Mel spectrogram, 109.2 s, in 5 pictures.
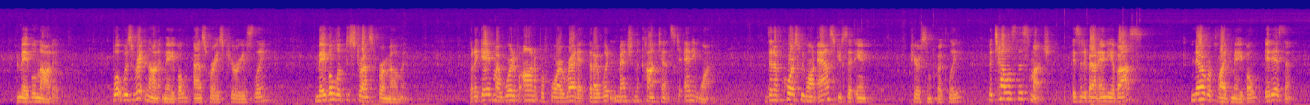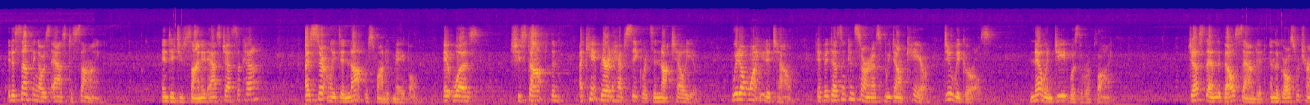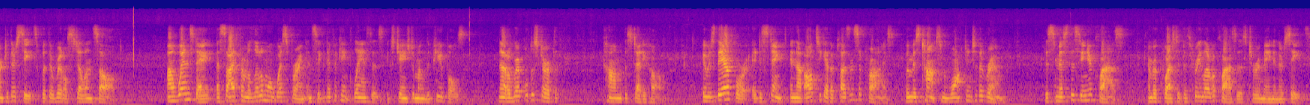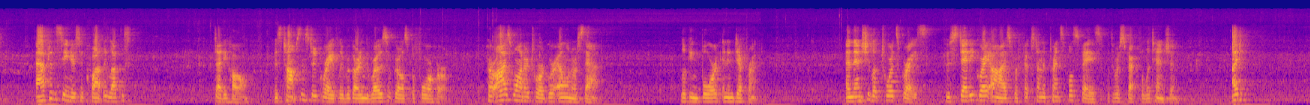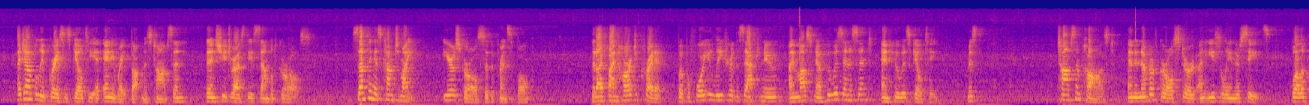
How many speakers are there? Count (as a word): one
